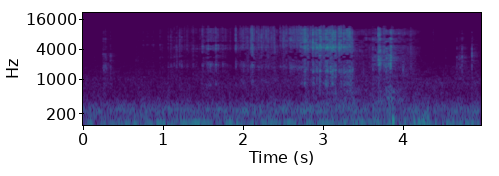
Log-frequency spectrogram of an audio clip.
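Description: A palm-size solid pink and white striped bar of soap is held in the hand and carved and scraped into shavings with a box-cutter blade. Dry, crisp scraping and crackling cuts come in quick, irregular strokes over a low background rumble, growing brighter and louder around the middle before easing off.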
